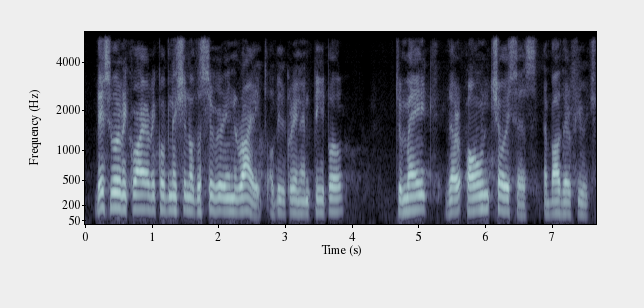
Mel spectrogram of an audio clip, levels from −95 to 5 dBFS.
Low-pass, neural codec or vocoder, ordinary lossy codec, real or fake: 5.4 kHz; codec, 16 kHz, 2 kbps, FreqCodec, larger model; Opus, 64 kbps; fake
